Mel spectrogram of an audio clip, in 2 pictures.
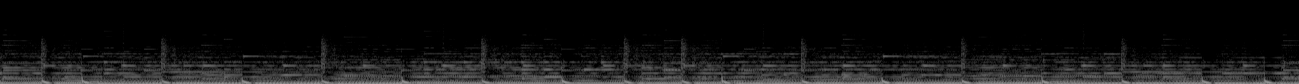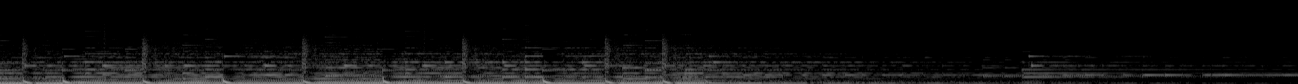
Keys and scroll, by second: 0.2 Down, 0.6 Left, 0.9 Down, 1.3 Left.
